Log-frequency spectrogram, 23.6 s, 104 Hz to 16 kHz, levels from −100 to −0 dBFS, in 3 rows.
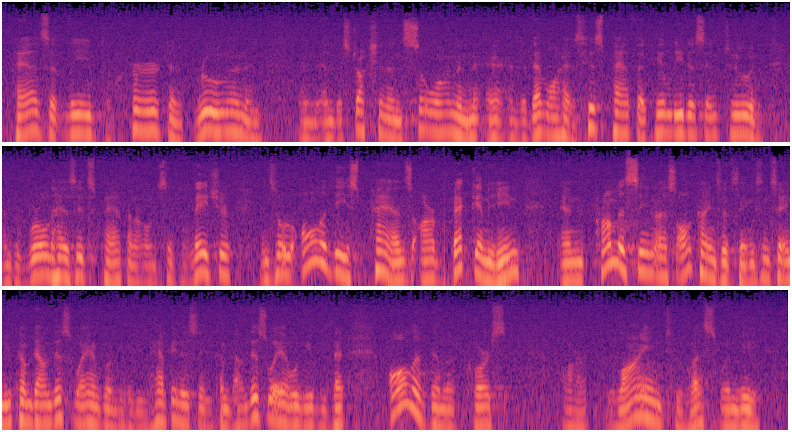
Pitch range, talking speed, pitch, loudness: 110-145 Hz, 225 wpm, 130 Hz, -30 LUFS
